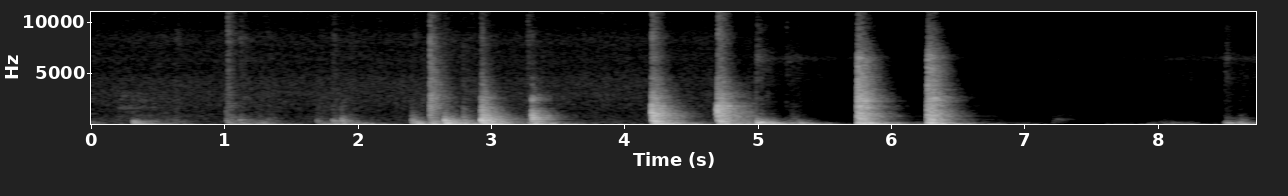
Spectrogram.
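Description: Back of a hatchet head hammering on a wooden block against a burned 2x8 floorboard, driving the board tight. A run of wooden knocks: light taps at first, then a quick cluster, then five hard blows about half a second apart that stop about a second before the end.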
